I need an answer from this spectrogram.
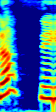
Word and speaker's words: niece: NIECE, आपको सी के बाद ई नजर आ रहा है ना, सी के बाद ई, यहाँ पे हम बोले थे ना ई, सी के बाद ई नजर आ रहा है, तो इसे स में प्रोनाउंस करेंगे, बोलेंगे नीस, नीस, NIECE, नीस।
